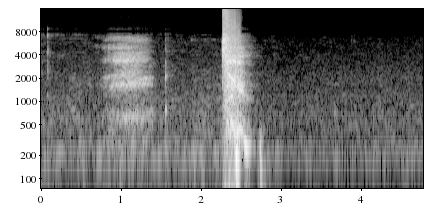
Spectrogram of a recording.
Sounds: Sneeze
